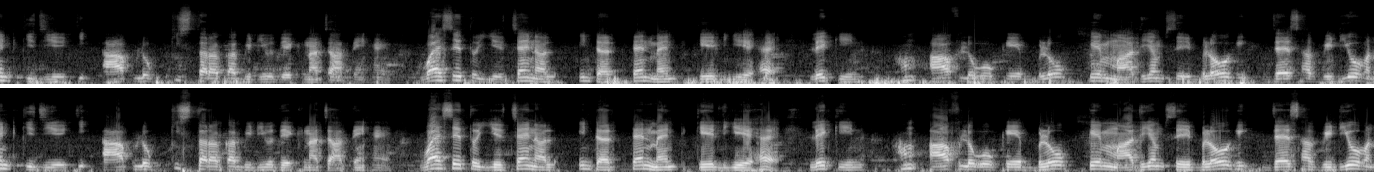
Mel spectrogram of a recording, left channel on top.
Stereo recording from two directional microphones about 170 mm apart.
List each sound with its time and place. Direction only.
0.0 s speech: 25° right (ahead or behind)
